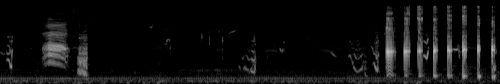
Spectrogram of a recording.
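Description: A francolin gives a harsh, raspy double burst, then a fast run of about eight loud, ringing notes, roughly seven per second, over a low steady hum.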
